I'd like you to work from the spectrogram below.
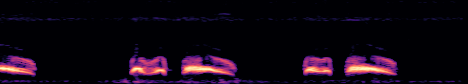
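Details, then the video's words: Decoy spotted dove for bird trapping. It utters two full phrases, each a short doubled coo then a drawn-out falling coo, after the tail of an earlier note. Faint low rumble underneath. "The Sound Of Spotted Dove is very good,Bẫy cu gáy bằng mồi trồn"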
